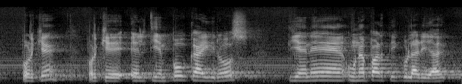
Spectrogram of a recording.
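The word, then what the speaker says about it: kairos: muchas veces hay un tiempo cairos verdad o cairos que debería ser la la correcta pronunciación representa un lapso un lapso indeterminado en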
